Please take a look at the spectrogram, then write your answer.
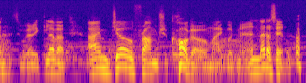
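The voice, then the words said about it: Put-on French accent. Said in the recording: “Why are you speaking with a French accent?”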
